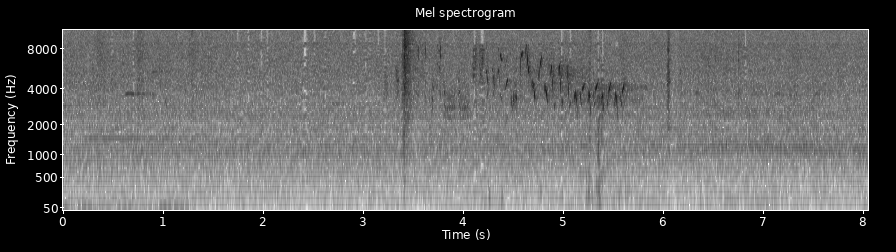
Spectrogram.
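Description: A songbird singing a quick run of short high notes for about two seconds, midway through, with a sharp click just before it and another just after, over faint outdoor background noise.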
